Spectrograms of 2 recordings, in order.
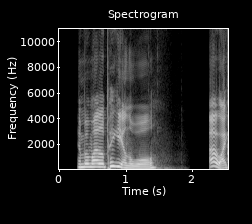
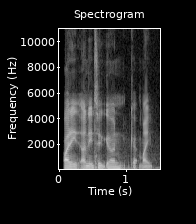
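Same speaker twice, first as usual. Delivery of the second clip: ordinary talk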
